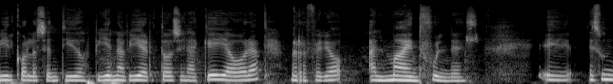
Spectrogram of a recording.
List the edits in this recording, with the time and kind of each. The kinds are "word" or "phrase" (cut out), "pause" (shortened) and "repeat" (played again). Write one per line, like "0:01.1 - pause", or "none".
0:01.8 - word
0:02.6 - word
